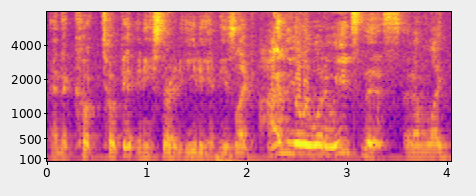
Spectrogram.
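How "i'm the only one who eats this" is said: loud, high mock exclamation; excited outburst. Cook eating the eyeball beside the diner, excited outburst. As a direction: belt it out as the thrilled cook.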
